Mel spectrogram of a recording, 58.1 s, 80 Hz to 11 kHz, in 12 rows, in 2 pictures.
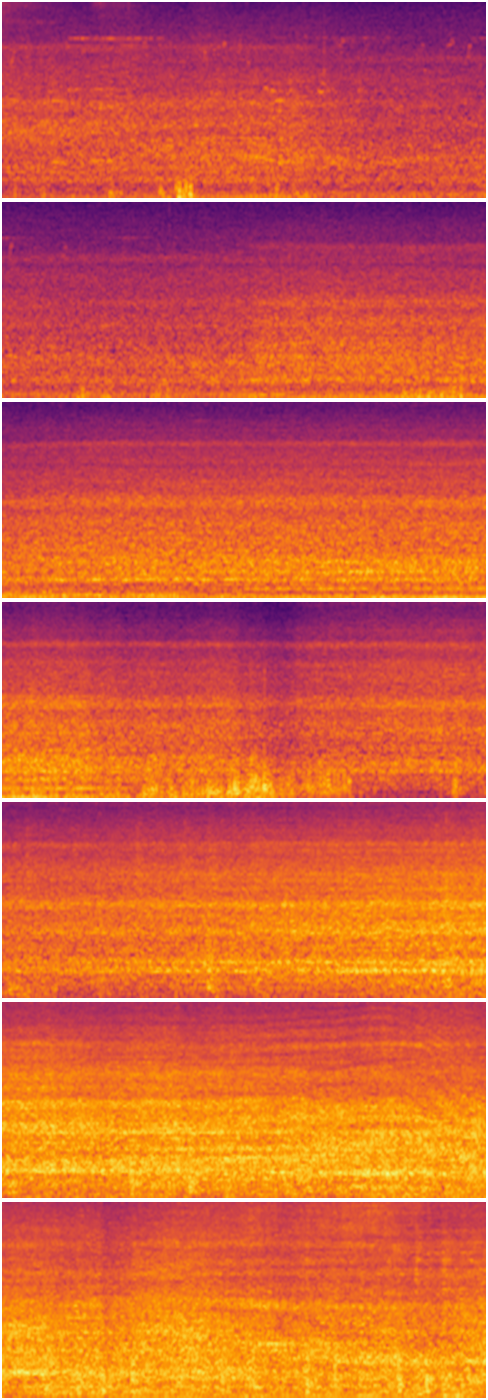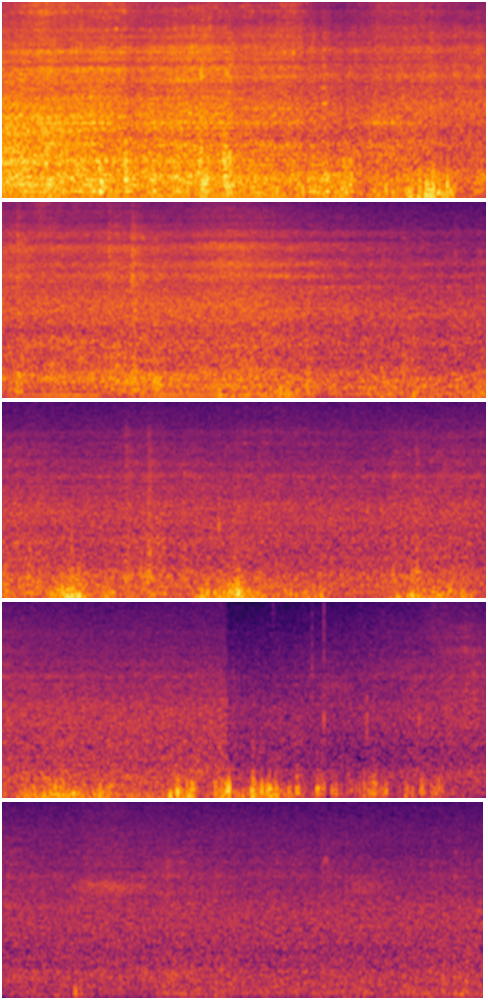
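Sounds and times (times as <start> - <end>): train engine rumbling pulling away: 0.0 - 51.4
wheel and rail noise: 0.0 - 58.0.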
